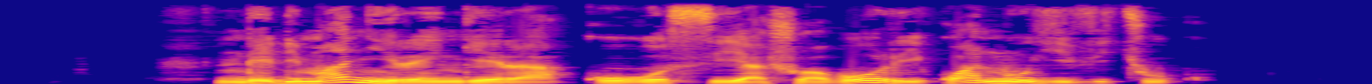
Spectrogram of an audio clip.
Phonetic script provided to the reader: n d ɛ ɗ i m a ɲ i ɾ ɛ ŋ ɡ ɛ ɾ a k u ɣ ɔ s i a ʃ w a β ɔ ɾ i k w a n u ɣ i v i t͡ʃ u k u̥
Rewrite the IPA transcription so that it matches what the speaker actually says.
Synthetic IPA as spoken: n d ɛ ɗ i m a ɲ i ɾ ɛ ŋ ɡ ɛ ɾ a k u ɣ ɔ s i a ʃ w a β ɔ ɾ i k w a n u ɣ i v i t͡ʃ u k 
